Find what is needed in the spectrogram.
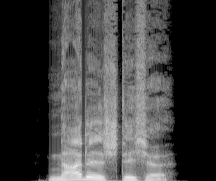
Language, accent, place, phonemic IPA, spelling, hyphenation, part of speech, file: German, Germany, Berlin, /ˈnaːdl̩ˌʃtɪçə/, Nadelstiche, Na‧del‧sti‧che, noun, De-Nadelstiche.ogg
- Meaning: nominative/accusative/genitive plural of Nadelstich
